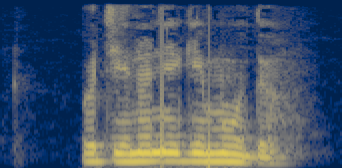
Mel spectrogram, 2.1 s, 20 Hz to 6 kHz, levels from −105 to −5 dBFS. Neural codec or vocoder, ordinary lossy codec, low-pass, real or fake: none; AAC, 24 kbps; 5.4 kHz; real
